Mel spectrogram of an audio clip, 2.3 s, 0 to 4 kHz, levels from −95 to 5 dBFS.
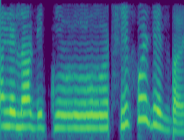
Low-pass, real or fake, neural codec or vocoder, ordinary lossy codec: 3.6 kHz; fake; codec, 16 kHz in and 24 kHz out, 0.6 kbps, FireRedTTS-2 codec; none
